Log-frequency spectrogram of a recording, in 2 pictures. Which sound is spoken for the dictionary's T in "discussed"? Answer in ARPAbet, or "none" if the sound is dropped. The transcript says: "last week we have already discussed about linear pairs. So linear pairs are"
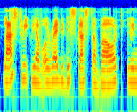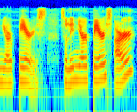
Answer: T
